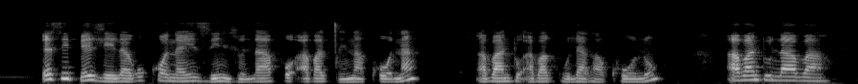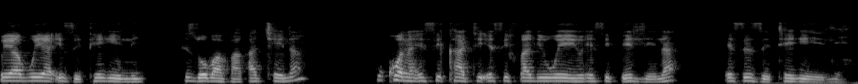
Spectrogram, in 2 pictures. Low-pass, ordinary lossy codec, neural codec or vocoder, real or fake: 7.2 kHz; Opus, 32 kbps; none; real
